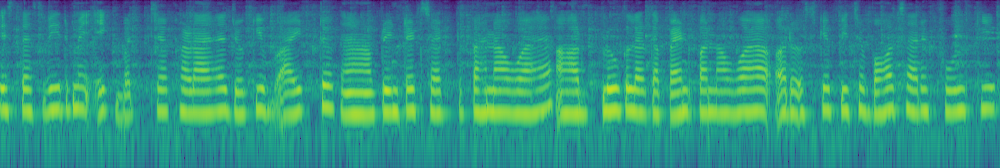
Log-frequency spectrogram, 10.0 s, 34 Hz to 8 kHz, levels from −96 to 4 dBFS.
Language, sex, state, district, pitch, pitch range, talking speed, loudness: Hindi, female, Maharashtra, Nagpur, 215 Hz, 205-225 Hz, 185 wpm, -16 LUFS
